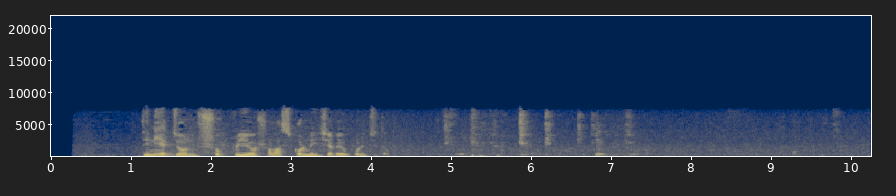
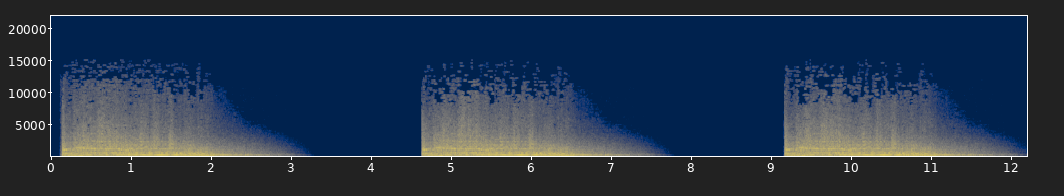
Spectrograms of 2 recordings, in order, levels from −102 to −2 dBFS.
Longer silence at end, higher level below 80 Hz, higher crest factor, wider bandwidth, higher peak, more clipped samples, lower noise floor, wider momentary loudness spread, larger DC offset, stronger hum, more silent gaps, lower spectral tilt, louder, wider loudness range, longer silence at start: first, 0.95 s vs 0.45 s; second, -66 dBFS vs -50 dBFS; first, 22 dB vs 16 dB; second, 8 kHz vs 11.5 kHz; second, -14 dBFS vs -8 dBFS; neither; first, -65 dBFS vs -60 dBFS; first, 24 LU vs 16 LU; neither; neither; second, none vs 3.35-4.62 s, 7.86-9.12 s; second, -5 dB/octave vs -6.5 dB/octave; second, -31 LUFS vs -23 LUFS; first, 20 LU vs 7 LU; first, 1.15 s vs 0.15 s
